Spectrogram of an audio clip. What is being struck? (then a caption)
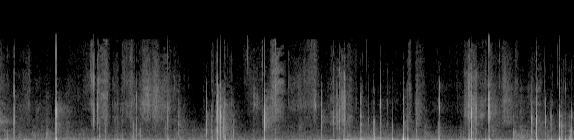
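Plastic film wipes packet. Long nails scratch and crinkle the film of a small, flat plastic wipes packet with a green logo, held close to the microphone. Sharp, bright crinkles and crackles pop out irregularly over a soft, steady rustling bed, each dying away almost instantly. The result is a dry, close-up plastic crackle with no ringing.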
